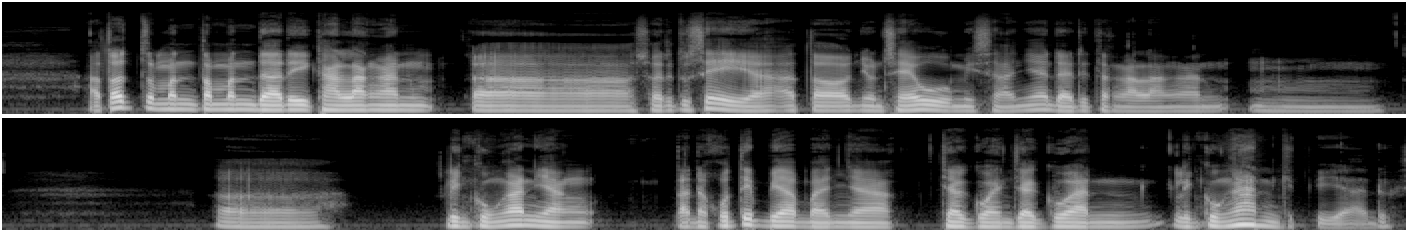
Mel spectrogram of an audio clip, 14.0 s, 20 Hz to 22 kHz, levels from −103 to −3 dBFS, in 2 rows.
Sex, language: male, Indonesian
